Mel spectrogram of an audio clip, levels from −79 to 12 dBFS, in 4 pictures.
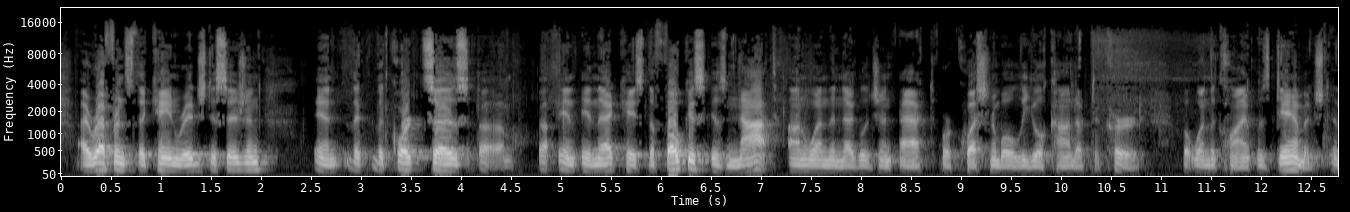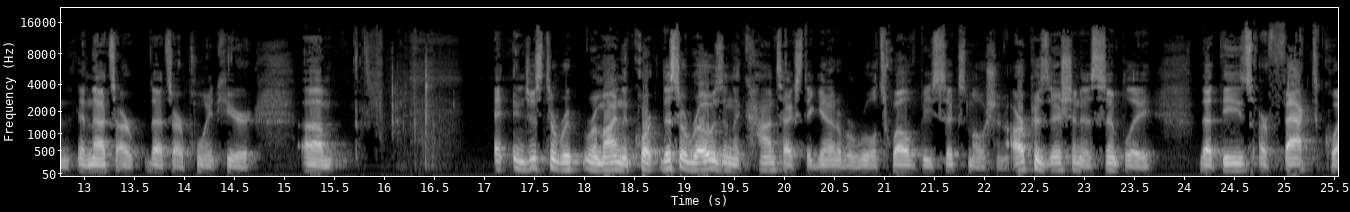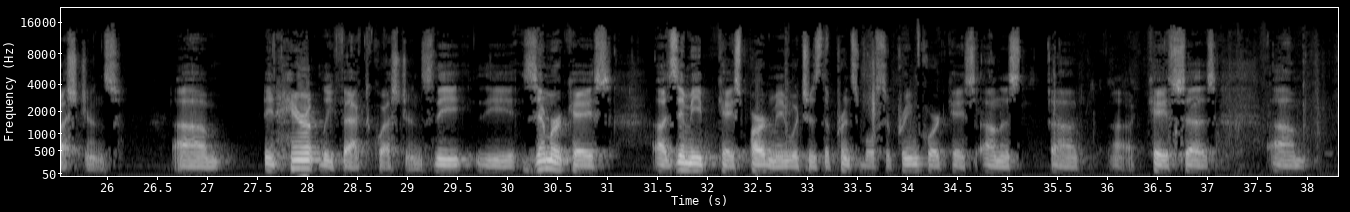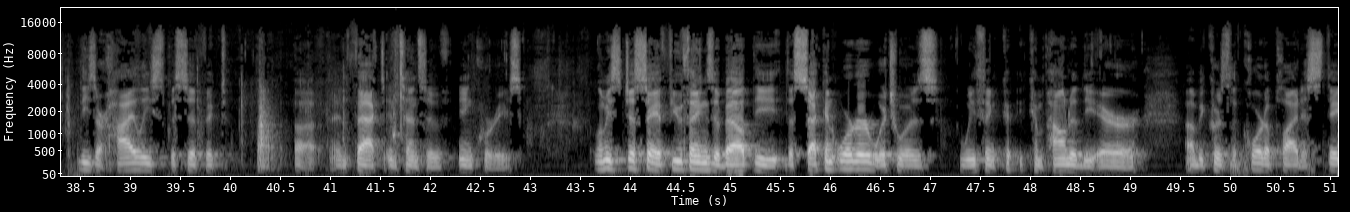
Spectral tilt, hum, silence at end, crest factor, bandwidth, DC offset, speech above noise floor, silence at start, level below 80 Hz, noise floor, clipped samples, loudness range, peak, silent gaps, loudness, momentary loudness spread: -4 dB/octave; none; 0 s; 16 dB; 16 kHz; under 0.1%; 34 dB; 0 s; -64 dBFS; -54 dBFS; under 0.1%; 7 LU; -2 dBFS; none; -19 LUFS; 14 LU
